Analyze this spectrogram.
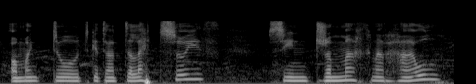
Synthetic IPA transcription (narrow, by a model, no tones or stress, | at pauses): ɔnmand̥oːdɡədad̥əlˠɛtʰʊɨð | sɨndrəmaχnarɦawlˠ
